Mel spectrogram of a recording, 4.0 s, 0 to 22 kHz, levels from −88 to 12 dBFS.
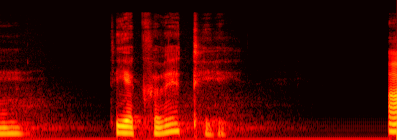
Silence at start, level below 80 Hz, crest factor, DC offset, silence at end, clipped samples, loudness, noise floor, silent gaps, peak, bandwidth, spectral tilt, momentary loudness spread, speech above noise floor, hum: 0 s; -68 dBFS; 26 dB; 0.1%; 0 s; under 0.1%; -28 LUFS; -72 dBFS; none; -4 dBFS; 16 kHz; -6 dB/octave; 22 LU; 46 dB; 50 Hz at -55 dBFS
